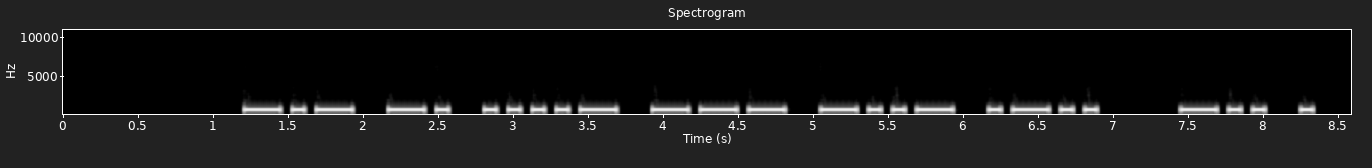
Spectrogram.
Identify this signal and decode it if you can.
Morse code, heard as a keyed tone, about 15 wpm, 700 Hz. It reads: KN4OXL DE
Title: USA Callsign DE Callsign 15wpm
